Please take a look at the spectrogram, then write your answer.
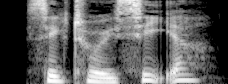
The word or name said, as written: sektorisere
